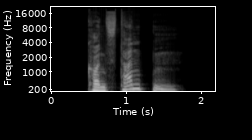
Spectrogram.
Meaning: plural of Konstante
- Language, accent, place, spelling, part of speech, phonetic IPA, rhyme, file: German, Germany, Berlin, Konstanten, noun, [kɔnˈstantn̩], -antn̩, De-Konstanten.ogg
